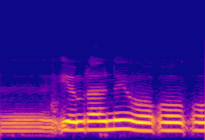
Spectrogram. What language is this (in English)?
Icelandic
